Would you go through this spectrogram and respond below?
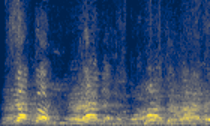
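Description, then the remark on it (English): A crowd of many protesters shouts and chants together in a dense, agitated roar as they march from a park around the town as rain starts to fall, rising and falling in loud surges with no single voice standing out. “As the rain started to fall, the crowd set off from the park to march around the town.”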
